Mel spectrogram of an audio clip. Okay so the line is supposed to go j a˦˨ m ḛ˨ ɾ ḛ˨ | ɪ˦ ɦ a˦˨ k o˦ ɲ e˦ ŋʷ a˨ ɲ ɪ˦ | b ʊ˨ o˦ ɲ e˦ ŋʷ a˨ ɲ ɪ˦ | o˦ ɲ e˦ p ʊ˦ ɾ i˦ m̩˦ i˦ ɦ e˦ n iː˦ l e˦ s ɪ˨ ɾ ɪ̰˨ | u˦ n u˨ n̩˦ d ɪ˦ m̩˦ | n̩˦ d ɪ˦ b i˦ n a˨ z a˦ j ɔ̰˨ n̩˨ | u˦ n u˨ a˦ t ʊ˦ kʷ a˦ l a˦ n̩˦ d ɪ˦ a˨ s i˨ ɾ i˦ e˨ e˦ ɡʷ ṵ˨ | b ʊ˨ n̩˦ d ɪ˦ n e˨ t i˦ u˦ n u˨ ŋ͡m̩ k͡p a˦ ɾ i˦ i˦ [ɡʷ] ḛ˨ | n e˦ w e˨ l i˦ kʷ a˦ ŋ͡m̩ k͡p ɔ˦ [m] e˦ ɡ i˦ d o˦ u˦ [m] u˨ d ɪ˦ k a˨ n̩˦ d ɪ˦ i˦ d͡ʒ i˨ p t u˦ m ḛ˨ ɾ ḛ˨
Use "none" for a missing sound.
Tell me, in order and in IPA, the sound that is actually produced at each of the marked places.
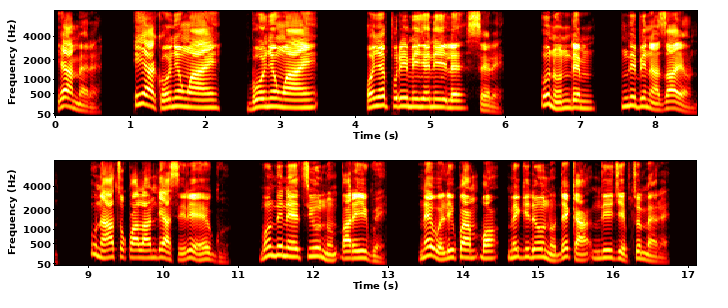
ɡʷ, m, n

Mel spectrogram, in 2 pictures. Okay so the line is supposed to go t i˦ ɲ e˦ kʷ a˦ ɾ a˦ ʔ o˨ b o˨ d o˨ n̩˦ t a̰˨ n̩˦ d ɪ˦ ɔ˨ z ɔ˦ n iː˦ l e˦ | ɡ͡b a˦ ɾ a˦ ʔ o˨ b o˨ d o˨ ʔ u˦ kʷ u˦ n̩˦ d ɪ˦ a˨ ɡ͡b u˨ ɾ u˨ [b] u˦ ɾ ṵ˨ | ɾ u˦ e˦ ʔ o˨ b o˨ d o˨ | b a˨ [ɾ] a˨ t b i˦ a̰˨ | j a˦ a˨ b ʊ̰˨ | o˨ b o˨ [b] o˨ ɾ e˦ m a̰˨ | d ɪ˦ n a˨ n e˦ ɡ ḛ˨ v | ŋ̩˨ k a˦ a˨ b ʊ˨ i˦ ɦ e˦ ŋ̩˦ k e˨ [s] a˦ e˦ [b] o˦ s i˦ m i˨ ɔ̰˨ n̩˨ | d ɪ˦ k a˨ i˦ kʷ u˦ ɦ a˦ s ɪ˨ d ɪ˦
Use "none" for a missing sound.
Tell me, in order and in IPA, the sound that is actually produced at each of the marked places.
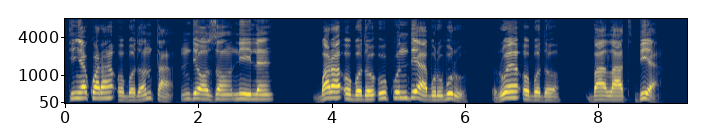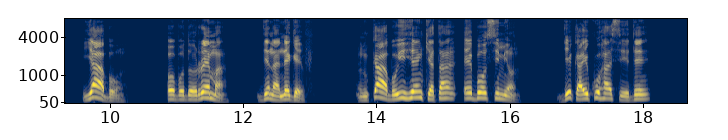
ɡ͡b, l, d, t, b

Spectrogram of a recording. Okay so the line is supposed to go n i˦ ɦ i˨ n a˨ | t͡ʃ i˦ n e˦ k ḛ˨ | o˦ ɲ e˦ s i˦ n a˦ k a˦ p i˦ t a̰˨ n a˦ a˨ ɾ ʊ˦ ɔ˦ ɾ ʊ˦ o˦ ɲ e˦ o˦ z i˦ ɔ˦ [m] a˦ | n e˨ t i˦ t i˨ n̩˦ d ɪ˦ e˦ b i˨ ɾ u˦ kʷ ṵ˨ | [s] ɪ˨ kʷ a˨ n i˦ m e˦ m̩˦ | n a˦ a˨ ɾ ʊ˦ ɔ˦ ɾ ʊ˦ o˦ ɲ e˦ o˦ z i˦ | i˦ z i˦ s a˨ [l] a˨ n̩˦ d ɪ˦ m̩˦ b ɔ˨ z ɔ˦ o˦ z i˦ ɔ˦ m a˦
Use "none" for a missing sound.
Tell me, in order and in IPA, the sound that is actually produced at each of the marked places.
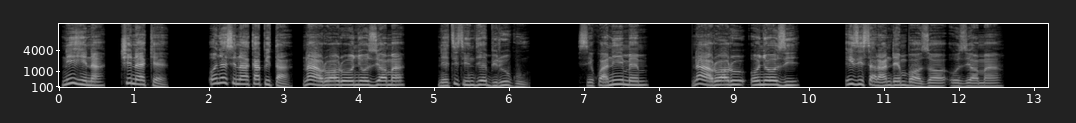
m, s, ɾ

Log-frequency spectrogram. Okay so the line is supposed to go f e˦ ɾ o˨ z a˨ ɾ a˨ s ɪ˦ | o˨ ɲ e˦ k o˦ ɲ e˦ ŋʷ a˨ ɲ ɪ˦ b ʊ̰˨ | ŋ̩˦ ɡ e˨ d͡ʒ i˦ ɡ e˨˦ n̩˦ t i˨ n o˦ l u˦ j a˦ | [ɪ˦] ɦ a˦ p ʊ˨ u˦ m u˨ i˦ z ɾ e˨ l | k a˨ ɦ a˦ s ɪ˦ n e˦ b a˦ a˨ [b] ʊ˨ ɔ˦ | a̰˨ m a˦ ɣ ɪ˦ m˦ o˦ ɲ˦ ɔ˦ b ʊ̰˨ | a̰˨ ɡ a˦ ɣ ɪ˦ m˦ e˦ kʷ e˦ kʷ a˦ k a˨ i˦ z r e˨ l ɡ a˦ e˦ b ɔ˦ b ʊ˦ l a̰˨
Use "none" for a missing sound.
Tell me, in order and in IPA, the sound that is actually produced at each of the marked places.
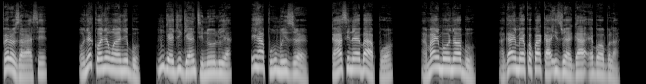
ɪ˦, p

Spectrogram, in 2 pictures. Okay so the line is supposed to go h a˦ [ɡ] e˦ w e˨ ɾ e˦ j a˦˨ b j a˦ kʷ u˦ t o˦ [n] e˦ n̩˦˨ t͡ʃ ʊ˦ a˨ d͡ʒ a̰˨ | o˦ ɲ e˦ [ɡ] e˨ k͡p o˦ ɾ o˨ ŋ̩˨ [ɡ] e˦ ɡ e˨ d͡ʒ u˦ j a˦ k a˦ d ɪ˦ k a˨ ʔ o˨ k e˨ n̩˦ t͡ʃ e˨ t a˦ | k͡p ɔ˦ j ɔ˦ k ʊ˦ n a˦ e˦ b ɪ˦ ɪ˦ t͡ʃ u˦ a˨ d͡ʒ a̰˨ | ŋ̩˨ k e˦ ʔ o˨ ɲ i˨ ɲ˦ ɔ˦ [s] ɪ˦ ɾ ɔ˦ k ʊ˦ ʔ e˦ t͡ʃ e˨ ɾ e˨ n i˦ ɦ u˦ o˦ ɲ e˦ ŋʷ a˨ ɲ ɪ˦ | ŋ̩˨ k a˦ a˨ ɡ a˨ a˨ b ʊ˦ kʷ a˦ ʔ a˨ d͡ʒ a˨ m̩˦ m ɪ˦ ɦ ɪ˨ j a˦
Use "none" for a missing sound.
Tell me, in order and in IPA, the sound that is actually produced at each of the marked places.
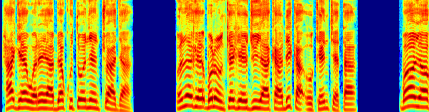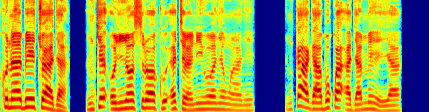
ɡ, ɲ, ɡ, k, s

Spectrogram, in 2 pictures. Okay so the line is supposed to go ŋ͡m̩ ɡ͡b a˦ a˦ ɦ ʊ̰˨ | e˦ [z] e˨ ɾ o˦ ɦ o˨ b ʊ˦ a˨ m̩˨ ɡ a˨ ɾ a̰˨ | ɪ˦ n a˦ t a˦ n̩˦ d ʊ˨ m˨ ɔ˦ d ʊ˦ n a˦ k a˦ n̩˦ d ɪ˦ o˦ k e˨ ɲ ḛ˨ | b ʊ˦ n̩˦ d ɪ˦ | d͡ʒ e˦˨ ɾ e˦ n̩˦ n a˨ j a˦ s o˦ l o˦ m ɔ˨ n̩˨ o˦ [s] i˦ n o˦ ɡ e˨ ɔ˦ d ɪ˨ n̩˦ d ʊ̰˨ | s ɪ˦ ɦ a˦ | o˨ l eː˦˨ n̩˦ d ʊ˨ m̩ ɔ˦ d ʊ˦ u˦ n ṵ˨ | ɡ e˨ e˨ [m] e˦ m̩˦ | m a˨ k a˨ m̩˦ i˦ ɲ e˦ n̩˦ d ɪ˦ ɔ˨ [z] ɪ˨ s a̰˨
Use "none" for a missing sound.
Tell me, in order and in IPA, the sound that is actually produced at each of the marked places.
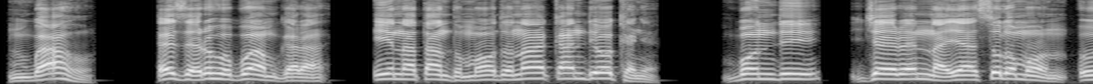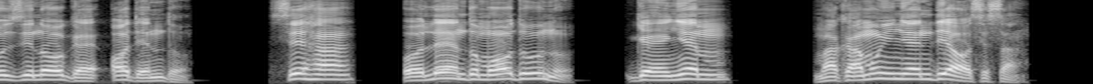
z, z, ɲ, s

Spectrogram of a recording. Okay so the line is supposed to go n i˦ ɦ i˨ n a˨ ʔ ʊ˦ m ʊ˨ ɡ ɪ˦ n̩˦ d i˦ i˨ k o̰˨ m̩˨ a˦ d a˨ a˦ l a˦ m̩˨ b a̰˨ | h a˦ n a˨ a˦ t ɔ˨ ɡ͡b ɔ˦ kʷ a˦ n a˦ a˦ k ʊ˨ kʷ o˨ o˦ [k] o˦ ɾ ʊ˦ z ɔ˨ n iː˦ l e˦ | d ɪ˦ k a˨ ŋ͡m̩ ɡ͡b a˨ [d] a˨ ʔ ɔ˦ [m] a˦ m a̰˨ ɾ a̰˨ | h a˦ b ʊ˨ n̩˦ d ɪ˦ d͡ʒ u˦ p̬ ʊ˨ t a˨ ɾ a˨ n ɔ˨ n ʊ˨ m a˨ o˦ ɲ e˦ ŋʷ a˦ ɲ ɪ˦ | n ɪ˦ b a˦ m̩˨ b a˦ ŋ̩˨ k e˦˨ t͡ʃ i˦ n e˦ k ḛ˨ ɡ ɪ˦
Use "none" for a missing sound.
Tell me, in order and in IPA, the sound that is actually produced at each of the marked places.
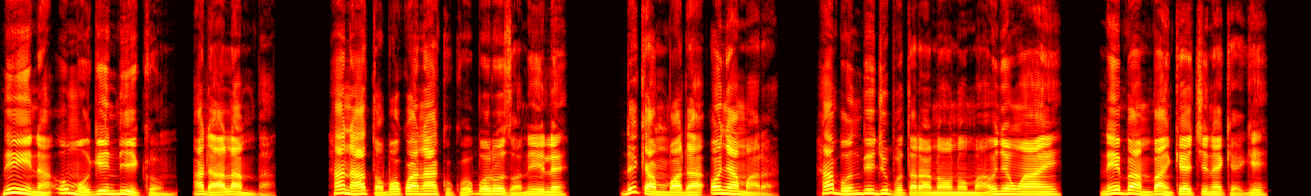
k͡p, d, ɲ

